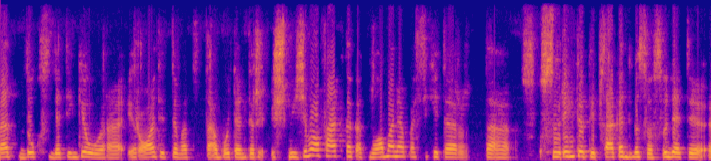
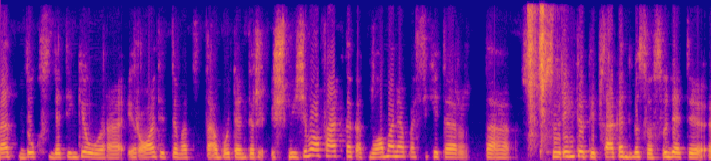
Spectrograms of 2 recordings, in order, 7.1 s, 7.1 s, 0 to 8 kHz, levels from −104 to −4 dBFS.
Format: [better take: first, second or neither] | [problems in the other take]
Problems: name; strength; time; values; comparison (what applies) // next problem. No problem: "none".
first | noise reduction (neural separator model SepFormer DNS4)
